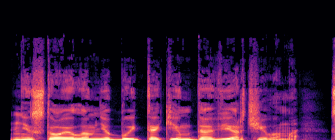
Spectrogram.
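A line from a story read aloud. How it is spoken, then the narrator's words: Through gritted teeth. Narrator (Russian): сквозь зубы процедил Таквал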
